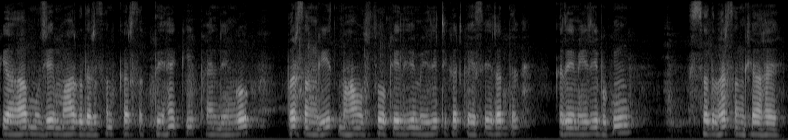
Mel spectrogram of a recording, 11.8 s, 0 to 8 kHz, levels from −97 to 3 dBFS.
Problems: constant background noise, low volume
